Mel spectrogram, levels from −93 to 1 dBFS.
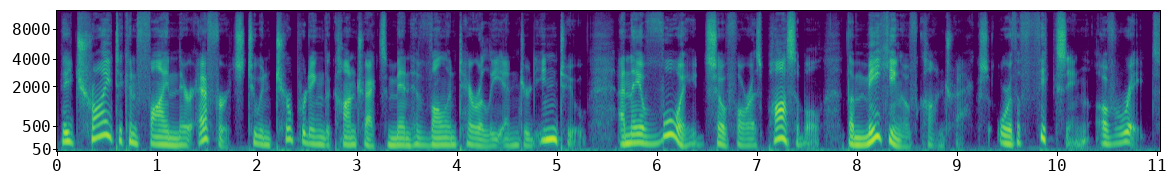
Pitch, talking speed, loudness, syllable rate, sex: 145 Hz, 170 wpm, -21 LUFS, 5.1 syllables/s, male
